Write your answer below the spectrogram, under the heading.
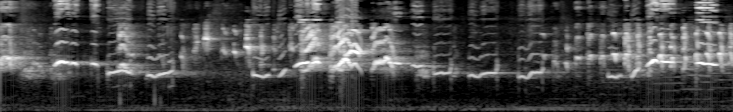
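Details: Cockatiel whistles and chirps, offered to tame a cockatiel: clear short whistles sliding up and down, mixed with quick chirps and a noisier chattering burst midway, ending with bright rising whistles.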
